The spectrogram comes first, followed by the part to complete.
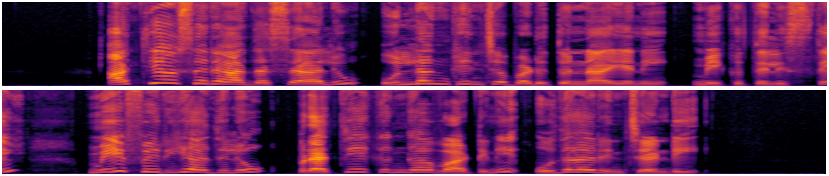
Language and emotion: Telugu, neutral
